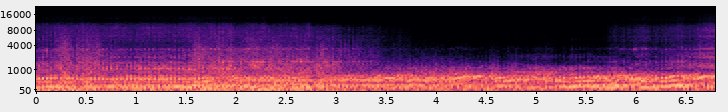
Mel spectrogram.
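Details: Two-stroke X2 jet ski on the lake: a rough drone surges and sags, boggy and rich, despite repeated leaning of the carburetors. It was finally traced to a water leak inside the hull.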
